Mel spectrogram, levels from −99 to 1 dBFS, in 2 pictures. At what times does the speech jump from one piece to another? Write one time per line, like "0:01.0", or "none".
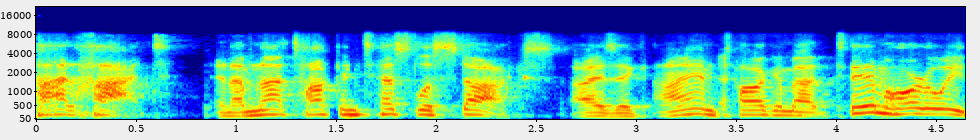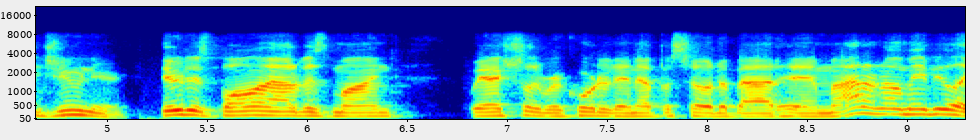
0:05.2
